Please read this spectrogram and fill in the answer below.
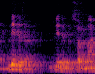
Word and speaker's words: Nineveh: and teach the people of I get Charlie pronounced this Nave. Is it Nineveh? Nineveh.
